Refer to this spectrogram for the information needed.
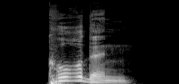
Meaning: female equivalent of Kurde: female Kurd, woman or girl from Kurdistan
- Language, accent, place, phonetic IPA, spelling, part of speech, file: German, Germany, Berlin, [ˈkʊʁdɪn], Kurdin, noun, De-Kurdin.ogg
